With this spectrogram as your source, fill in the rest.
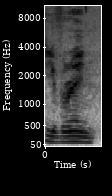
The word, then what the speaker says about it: Yvain: It's Yvain.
